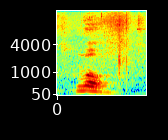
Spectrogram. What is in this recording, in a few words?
dog bark, Mokilese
